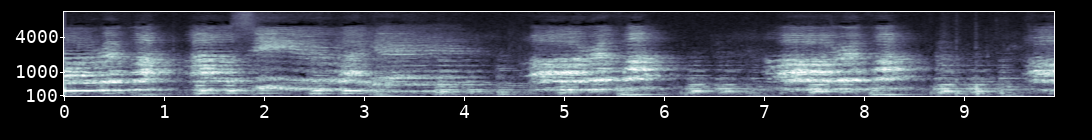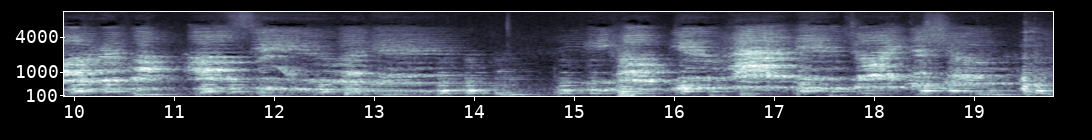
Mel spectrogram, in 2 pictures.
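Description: A group of children singing together, in phrases a few seconds long with short pauses between.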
